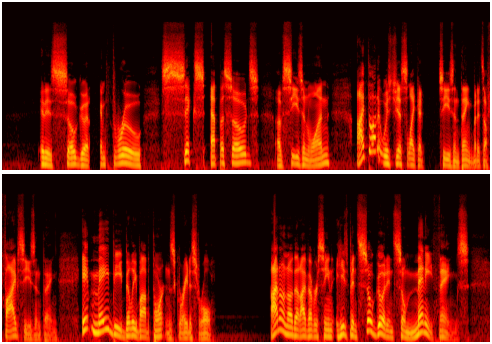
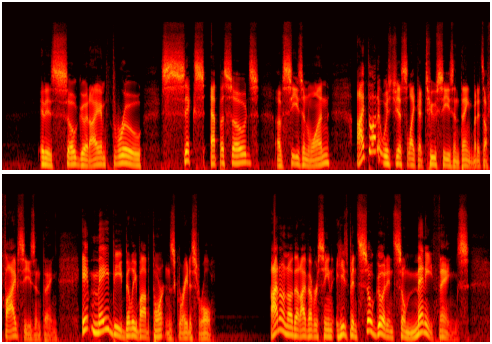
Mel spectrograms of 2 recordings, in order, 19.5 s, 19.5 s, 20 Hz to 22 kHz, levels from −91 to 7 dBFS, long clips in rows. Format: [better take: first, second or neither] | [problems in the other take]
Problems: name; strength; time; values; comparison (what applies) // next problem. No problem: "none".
second | audio cutting out; at 1.5 s and at 8.5 s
